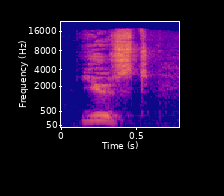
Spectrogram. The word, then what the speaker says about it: used: Aren't you used? – USED 어떻게? 그 발음 하기 어려우니까 어떻게 해요? – Used. – This pronunciation is this. – Used. – 그 T 소리 나와야 돼요.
